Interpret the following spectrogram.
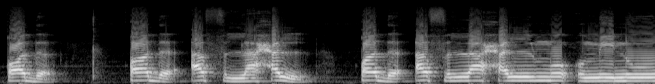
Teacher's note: क़ाफ और ये मोटा करेंगे, दाल में कलकला करेंगे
